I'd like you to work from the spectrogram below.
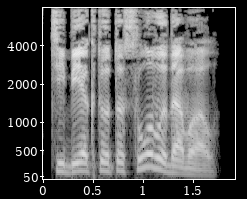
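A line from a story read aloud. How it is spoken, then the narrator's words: Snapping retort. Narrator (Russian): огрызнулся он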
